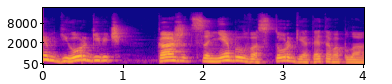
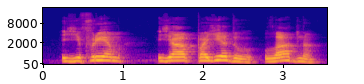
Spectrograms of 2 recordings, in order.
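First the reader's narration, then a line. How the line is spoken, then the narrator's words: Plain question. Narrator (Russian): спросила Пенегина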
